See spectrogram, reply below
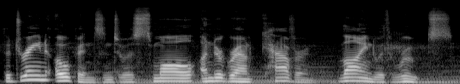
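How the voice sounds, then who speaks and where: A man's voice: medium pitch, lively intonation, unhurried, a little mellow. Male audio drama narrator over music.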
